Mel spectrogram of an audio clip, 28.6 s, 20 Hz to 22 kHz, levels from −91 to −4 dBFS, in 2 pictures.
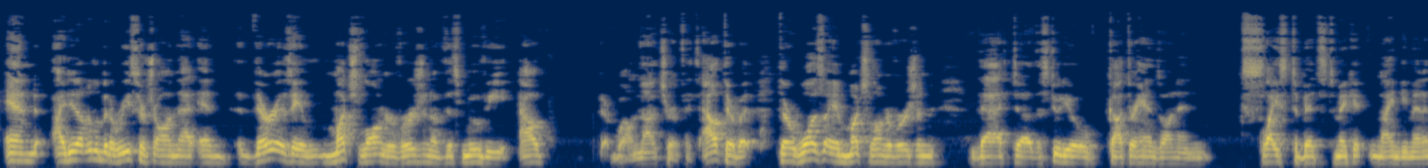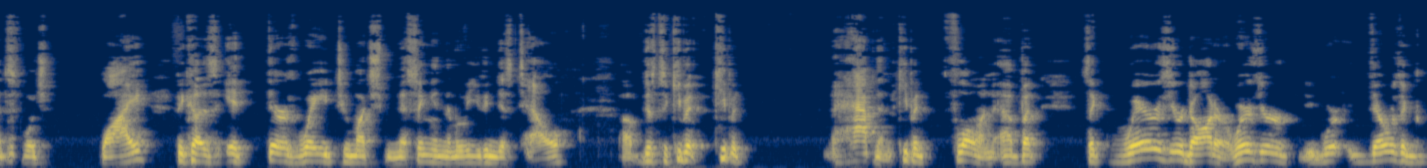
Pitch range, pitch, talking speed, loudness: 110-135 Hz, 115 Hz, 200 wpm, -20 LUFS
